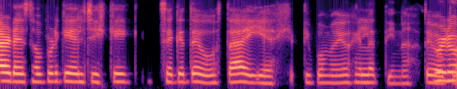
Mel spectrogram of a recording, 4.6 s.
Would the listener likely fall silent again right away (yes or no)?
no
